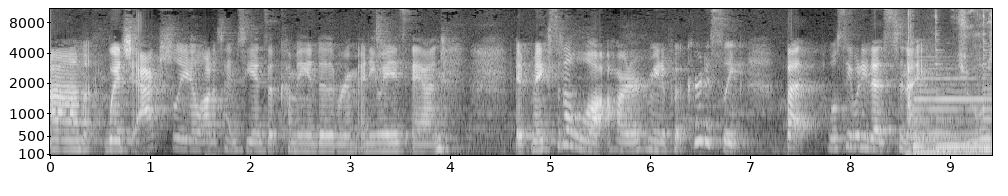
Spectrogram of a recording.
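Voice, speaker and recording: A woman talks at a fairly quick pace. Room echo is audible, along with light background noise. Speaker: parent vlogger. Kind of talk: casual vlog chat. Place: kitchen. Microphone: phone near.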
